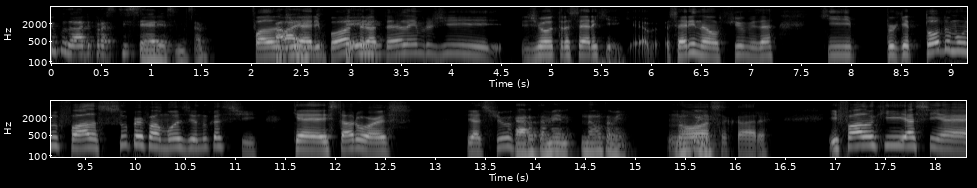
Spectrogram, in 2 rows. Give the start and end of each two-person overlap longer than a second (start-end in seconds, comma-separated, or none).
2.2-3.4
